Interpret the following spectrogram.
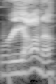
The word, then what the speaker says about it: Rihanna: Rihanna or Rihanna because her actual name we should be pronouncing it Rihanna so anybody and listeners out there if you are pronouncing uh Rihanna's name Rihanna it is rihan and her team actually confirmed that that's how you should be saying it so I didn't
